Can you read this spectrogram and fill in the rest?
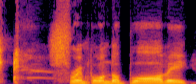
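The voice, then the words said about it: Poor put-on Australian accent. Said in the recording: “my accent was going to be... Okay, mate, we get it... No, it's not, Morgan... I'm working on it”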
